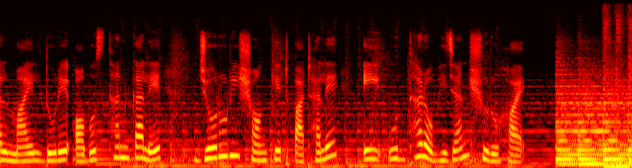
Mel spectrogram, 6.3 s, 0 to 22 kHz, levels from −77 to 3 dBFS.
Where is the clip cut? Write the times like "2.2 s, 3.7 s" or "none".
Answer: 5.3 s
